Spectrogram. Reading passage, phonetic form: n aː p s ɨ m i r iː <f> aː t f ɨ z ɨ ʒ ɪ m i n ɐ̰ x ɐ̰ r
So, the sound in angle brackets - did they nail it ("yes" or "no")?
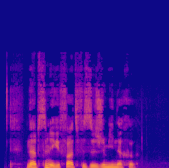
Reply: yes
